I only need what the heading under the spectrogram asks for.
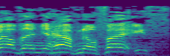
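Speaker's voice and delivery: put-on Southern preacher voice. Retelling what the church told people who weren't rich, in a loud southern voice. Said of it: "in a kind of loud southern voice".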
